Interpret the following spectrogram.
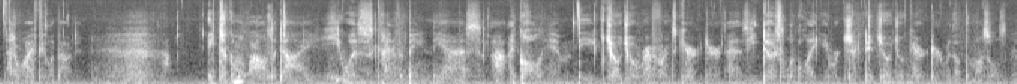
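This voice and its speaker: A young adult ASMR host talks about anime in a soft, sleepy, library-style whisper, rambling informally with casual asides. The pace is normal, but the audio quality is poor.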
